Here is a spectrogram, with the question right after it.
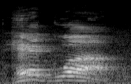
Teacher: Perceba, ó, sílaba tônica é o ré.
